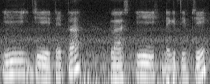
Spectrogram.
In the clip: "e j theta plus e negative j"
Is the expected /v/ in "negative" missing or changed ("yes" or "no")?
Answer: yes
